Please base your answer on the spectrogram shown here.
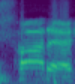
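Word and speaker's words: Potash: And and I don't understand why guys like uh Mark Potach or Podash, I've never heard I've never heard someone pronounce his name. Potach.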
